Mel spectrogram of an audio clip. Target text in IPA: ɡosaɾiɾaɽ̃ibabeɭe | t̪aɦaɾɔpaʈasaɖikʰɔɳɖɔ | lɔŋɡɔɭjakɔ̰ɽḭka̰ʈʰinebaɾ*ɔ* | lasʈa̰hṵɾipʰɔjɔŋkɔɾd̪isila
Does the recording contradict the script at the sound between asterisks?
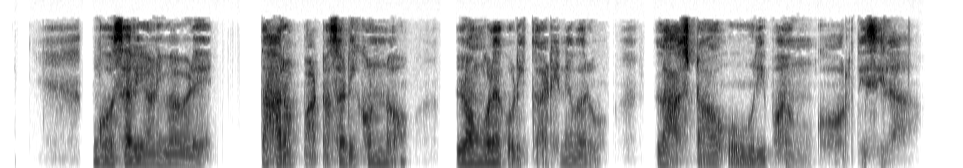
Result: yes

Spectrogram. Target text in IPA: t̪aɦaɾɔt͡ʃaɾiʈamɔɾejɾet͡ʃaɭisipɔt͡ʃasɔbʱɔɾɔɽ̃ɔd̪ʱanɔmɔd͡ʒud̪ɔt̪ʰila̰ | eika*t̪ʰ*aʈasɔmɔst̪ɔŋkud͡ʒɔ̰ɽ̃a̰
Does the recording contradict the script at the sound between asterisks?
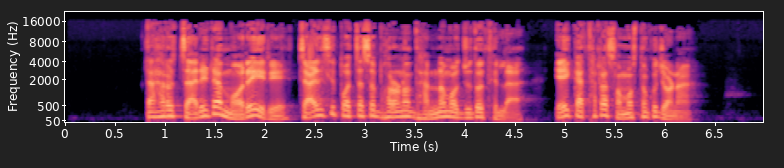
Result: no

